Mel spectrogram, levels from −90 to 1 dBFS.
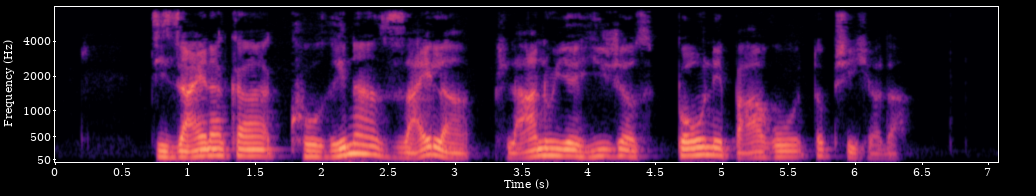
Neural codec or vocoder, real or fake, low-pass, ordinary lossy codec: none; real; 7.2 kHz; Opus, 64 kbps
